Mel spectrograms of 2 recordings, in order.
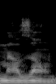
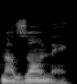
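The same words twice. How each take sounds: First: The final vowel is dropped and silent. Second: The final vowel is clearly pronounced. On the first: It is the Americanized form of the name. The speaker calls it wrong. "in Americanized Italian, you would say Malzone" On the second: It is the original Italian form of the name. The speaker calls it right. "but it's Malzone. ... the E is pronounced like an A"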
